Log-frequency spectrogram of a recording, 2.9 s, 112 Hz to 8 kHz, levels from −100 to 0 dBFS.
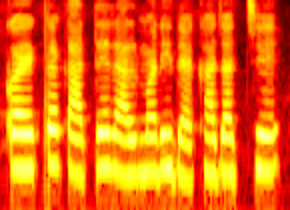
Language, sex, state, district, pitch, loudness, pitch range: Bengali, female, West Bengal, Alipurduar, 255 Hz, -15 LUFS, 240-265 Hz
